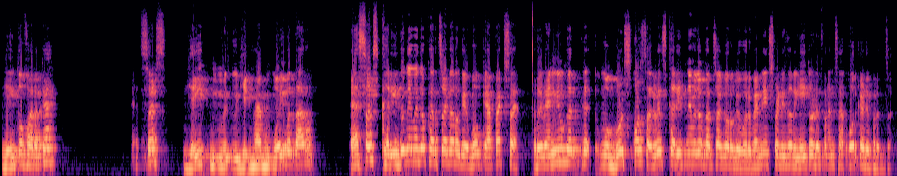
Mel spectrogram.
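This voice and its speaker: A man teaching accounting, in a playful, teasing voice that sits high for a man. He talks straight to his students and scolds them in jest. The sound carries a noticeable echo from the room. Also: fairly quick, darkish tone. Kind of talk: online class lecture.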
